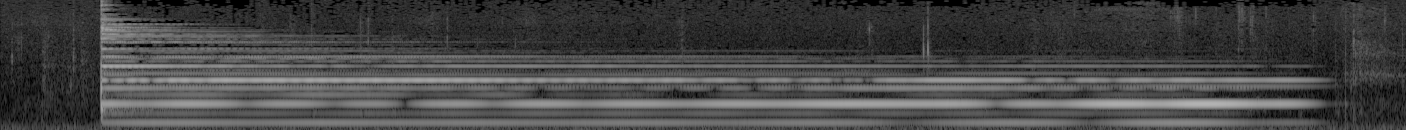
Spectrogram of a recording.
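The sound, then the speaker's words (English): A single lower-to-middle bass handbell is struck once and rings out with a rich, sustained tone and shimmering overtones, slowly fading over several seconds before being damped. No one speaks. “So this is one of our lower to middle bass bells.”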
